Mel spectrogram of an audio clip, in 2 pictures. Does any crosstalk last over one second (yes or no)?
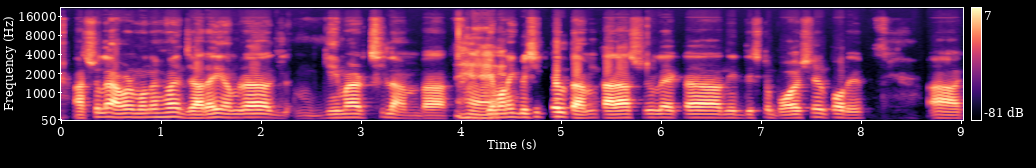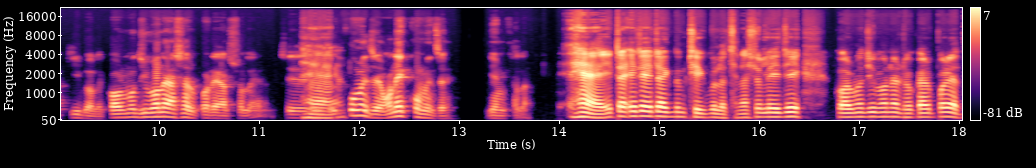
no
